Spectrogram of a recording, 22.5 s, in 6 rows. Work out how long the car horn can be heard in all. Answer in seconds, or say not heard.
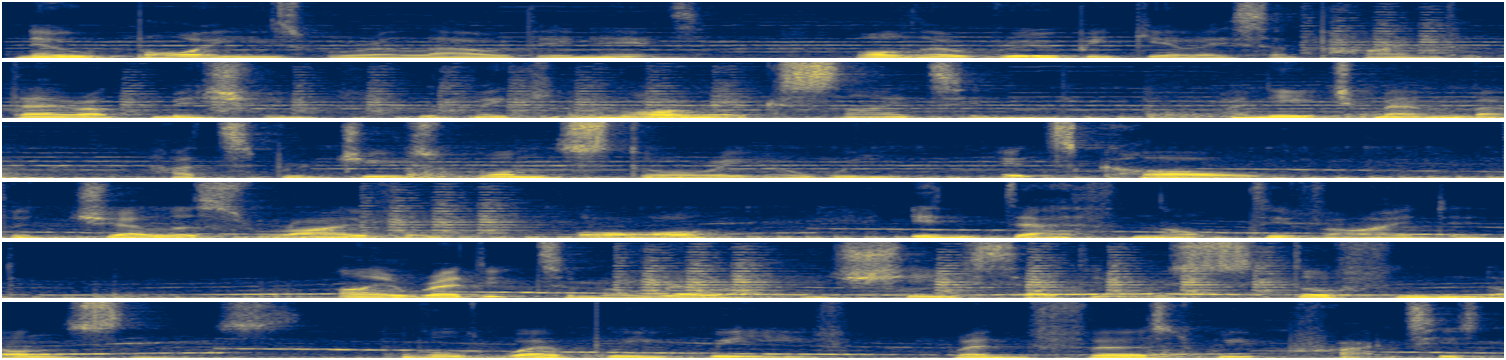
5 s.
